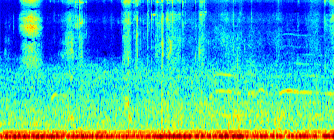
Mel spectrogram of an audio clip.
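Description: A steady low hum under faint, distant shouts of players on the field.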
